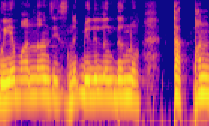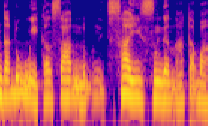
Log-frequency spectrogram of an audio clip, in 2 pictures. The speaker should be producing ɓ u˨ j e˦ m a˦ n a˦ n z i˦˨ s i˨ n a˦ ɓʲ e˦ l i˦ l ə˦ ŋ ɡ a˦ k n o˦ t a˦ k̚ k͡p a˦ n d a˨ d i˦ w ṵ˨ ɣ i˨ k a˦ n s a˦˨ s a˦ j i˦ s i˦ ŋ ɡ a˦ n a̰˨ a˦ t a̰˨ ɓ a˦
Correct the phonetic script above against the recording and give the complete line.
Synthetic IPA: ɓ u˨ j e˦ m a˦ n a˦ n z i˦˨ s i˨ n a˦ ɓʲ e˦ l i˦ l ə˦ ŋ ɡ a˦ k n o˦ t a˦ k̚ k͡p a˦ n d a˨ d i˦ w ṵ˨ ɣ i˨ k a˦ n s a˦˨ s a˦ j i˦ s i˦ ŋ ɡ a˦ n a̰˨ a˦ t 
